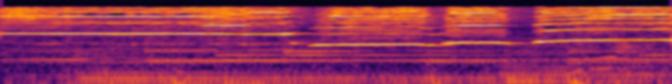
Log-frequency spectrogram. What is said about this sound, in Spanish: A ver, me pongo la flauta. A ver.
